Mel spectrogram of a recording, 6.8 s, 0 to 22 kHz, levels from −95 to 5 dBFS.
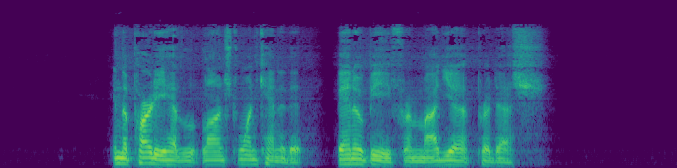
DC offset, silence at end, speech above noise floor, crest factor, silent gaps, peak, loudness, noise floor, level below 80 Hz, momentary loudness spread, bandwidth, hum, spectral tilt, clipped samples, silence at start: under 0.1%; 1.35 s; 68 dB; 20 dB; none; -2 dBFS; -19 LUFS; -87 dBFS; -56 dBFS; 10 LU; 12.5 kHz; none; -5.5 dB/octave; under 0.1%; 1.15 s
